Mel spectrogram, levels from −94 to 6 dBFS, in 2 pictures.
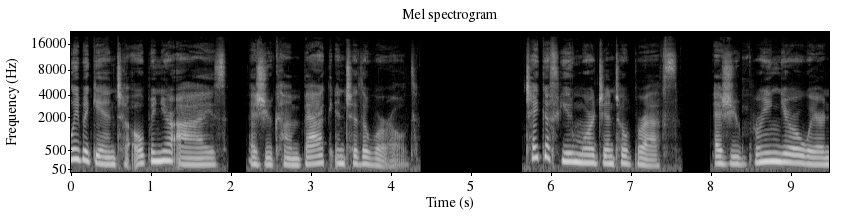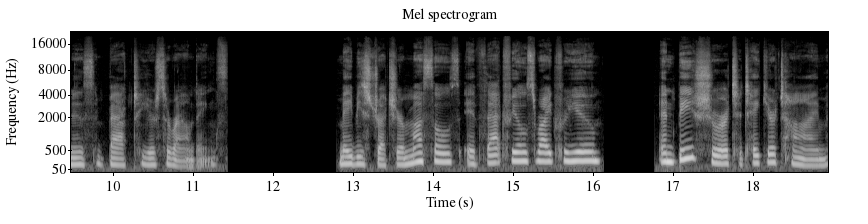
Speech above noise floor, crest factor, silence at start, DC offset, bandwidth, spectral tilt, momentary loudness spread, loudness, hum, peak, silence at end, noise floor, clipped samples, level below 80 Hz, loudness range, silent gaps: over 69 dB; 14 dB; 0 s; under 0.1%; 16.5 kHz; -5.5 dB/octave; 12 LU; -22 LUFS; none; -8 dBFS; 0 s; under -90 dBFS; under 0.1%; -58 dBFS; 6 LU; 1.97-2.19 s, 4.37-5.64 s, 7.64-7.99 s, 11.43-12.80 s, 16.14-16.77 s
